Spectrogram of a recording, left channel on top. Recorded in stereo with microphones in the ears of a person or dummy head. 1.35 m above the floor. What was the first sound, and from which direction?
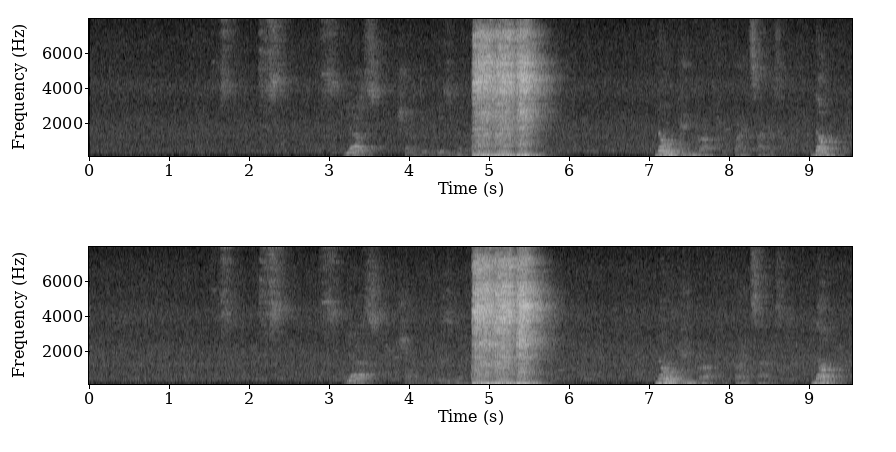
Cutlery clinking, 20° left (ahead or behind).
